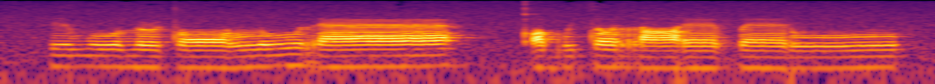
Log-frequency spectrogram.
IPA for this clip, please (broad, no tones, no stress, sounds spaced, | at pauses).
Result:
ɪ v ʊː ð ə˞ t ɔː lː ʊː r æː | qʼ ɔ ɡʷ i t ʌ r ɑː ɾ ɛ p ɛː ɾ ʊː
